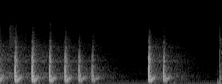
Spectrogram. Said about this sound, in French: Il se lève d'un bond. En pyjama beige, frappe à la porte communicante.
